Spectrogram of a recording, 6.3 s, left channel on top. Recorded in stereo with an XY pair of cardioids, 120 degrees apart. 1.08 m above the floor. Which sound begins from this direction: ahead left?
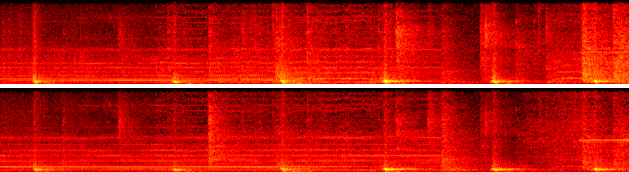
A whoosh, at 0.3 s.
